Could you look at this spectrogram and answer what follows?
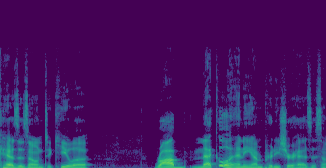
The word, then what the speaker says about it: McElhenney: McElhenney, yeah.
